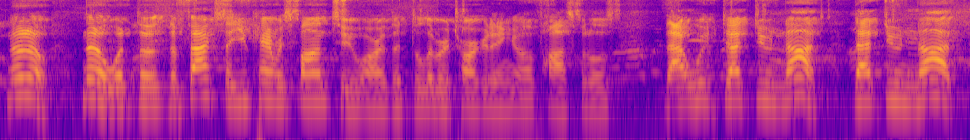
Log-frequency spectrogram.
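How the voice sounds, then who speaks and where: A young man arguing insistently in a heated debate, cutting in with quick denials. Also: high voice, bright, forceful tone, big-room sound. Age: young adult. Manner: insistent, interrupts with rapid denials. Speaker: student activist in a debate.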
